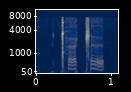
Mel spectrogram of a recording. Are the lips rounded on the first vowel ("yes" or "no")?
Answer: yes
